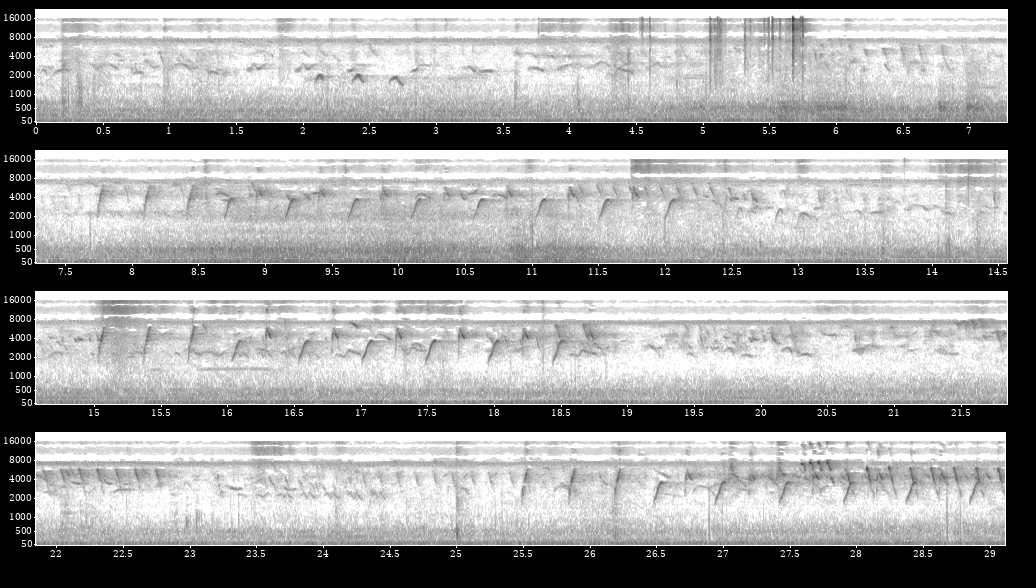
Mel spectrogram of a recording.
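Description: Small birds chirping repeatedly in short quick calls, over a steady low rumble, with a single knock about six seconds in.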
